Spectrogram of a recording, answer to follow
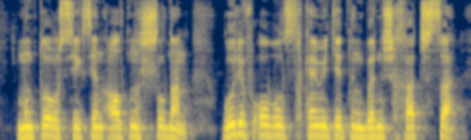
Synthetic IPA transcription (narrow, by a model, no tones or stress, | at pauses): məɴt̪ʰo̞ʁəʒse̞kse̞nɑlˠt̪ənʃəʒəlˠd̪ɑn | ɡuɾʲefwo̞blˠəst̪əqkʰomijt̪̬e̞t̪ɪnɪŋbɪɾɪnʃɪ̥qɑt̪ʃə̥sə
